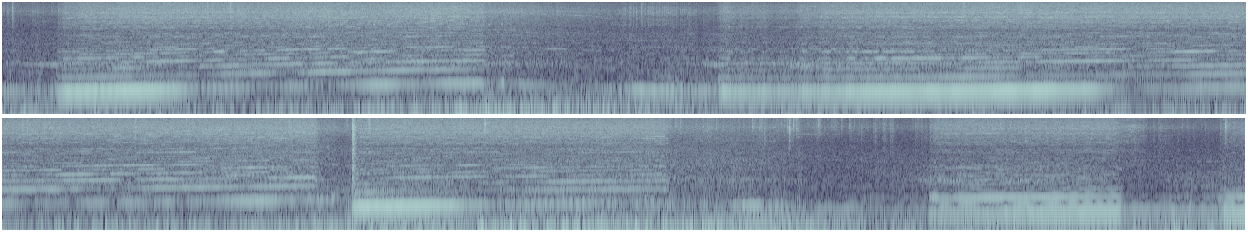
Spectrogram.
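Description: Race car engine heard from inside the cockpit, pulling under load with its pitch climbing slowly through each gear and dropping sharply at upshifts about six and twenty seconds in. Near the end the pitch falls again and settles to a steady drone.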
